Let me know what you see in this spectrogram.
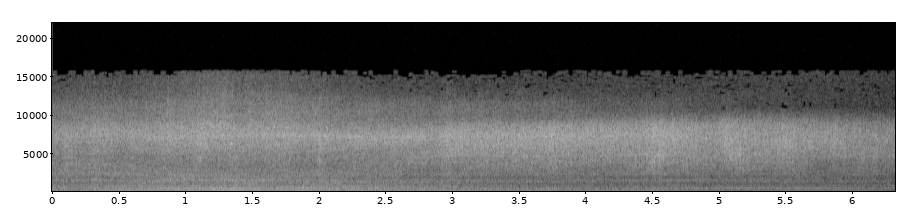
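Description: Sri Lanka Railway S13 diesel multiple unit passing: a steady diesel engine drone with the rumble of the carriages' wheels on the rails. It is loudest about a second in, then fades as the rear power car moves away.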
